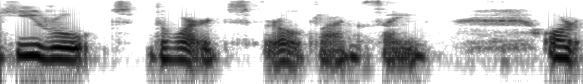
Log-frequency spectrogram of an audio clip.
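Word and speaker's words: Auld Lang Syne: wrote the words for Old Lang sign or old man's eye as my husband my South African husband thought was how you pronounced it when he was still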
